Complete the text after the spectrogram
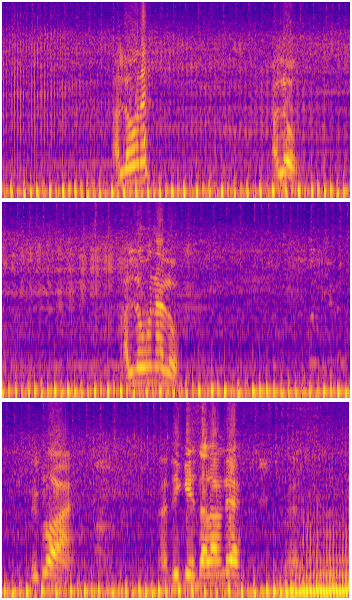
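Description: A motorcycle engine revs up sharply in short bursts.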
